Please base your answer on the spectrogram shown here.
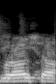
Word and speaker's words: Barroso: That was huge because, in my opinion, was he Barroso or Broso? Is that how you pronounce that? Yeah, Barroso.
